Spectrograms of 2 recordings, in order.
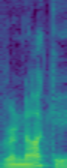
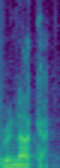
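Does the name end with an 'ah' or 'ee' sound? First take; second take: ee; ah. First: The name ends with an 'ee' sound. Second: The name ends with an 'ah' sound. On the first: The speaker calls it wrong. "it's not called Renaki" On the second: The speaker calls it right. "it's called Renaka"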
